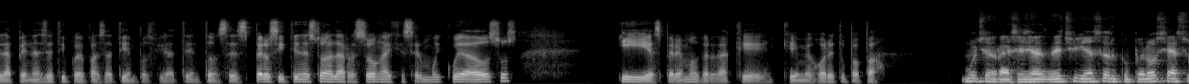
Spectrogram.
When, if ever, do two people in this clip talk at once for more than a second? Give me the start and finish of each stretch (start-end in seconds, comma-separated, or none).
none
